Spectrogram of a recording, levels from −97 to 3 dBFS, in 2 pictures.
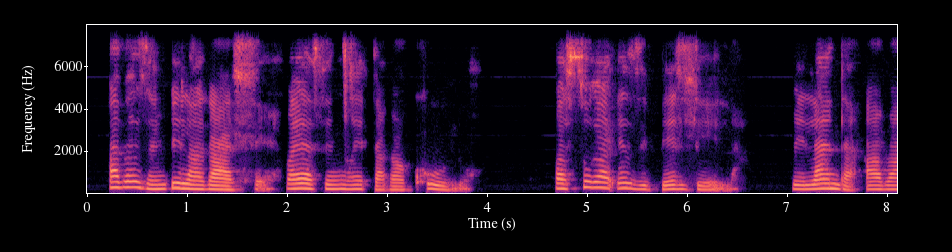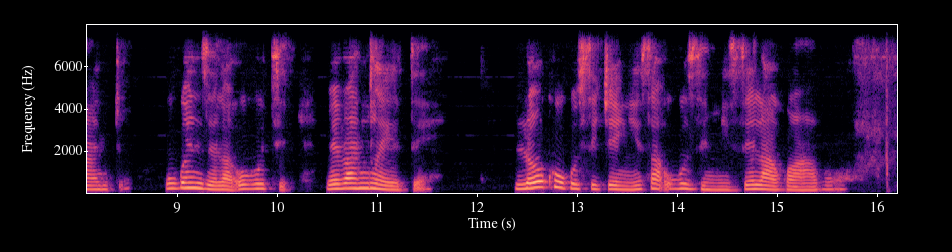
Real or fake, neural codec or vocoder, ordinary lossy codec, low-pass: fake; vocoder, 22.05 kHz, 80 mel bands, HiFi-GAN; Opus, 64 kbps; 7.2 kHz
